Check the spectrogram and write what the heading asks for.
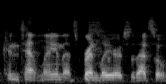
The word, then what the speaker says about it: Contently: it pronounced contently is that uh originally it's pronounced contently everyone said content Lane that's friendlier so that's what we went with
